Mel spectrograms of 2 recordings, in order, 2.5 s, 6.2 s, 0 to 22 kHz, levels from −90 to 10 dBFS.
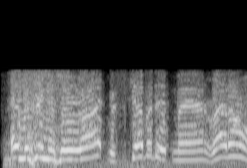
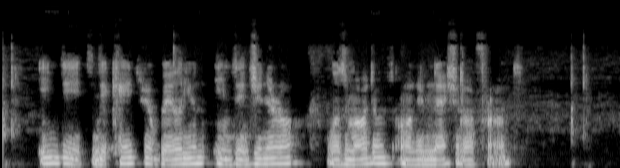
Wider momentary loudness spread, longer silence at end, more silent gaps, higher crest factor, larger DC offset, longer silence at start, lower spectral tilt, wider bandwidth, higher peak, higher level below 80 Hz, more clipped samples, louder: second, 5 LU vs 15 LU; second, 0 s vs 0.45 s; neither; second, 8 dB vs 14 dB; neither; about the same, 0.05 s vs 0 s; first, -10 dB/octave vs -7 dB/octave; second, 4 kHz vs 7.4 kHz; about the same, 0 dBFS vs -2 dBFS; first, -34 dBFS vs -50 dBFS; first, 0.5% vs under 0.1%; first, -9 LUFS vs -16 LUFS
